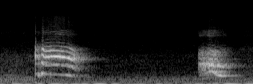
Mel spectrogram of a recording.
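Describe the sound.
A baby babbles in two short voiced bursts separated by a pause. The sounds are clear, mid-pitched and stand alone without other talk.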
